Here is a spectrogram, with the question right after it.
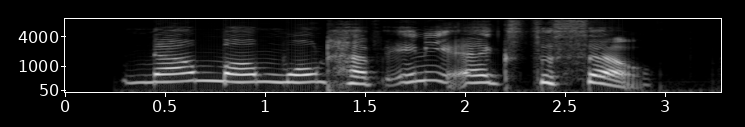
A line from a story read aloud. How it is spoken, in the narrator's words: shouted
